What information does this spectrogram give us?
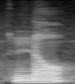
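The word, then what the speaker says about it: know: अगला अल्फाबेट है हमारा के एन से पहले आया के साइलेंट रहता है जैसे नो के एन ओ डब् मतलब जानना भले ये के से स्टार्ट हो रहा है बट के यहां पे साइलेंट है तो हम के एन ओडल को नो बोलते हैं उसी प्रकार नॉट नाइफ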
